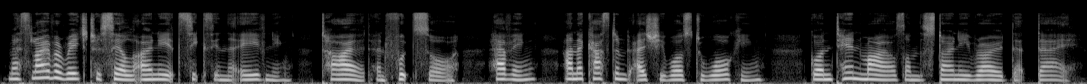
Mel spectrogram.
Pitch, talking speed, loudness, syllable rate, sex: 220 Hz, 160 wpm, -18 LUFS, 4.9 syllables/s, female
